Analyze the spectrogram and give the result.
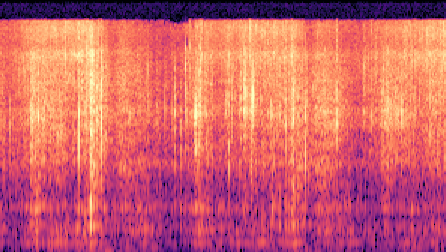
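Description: Solid dry soap chips and crumbs from a pile of shavings are gathered and crushed between the palms and fingers, then rubbed and stirred by hand on a white surface. The result is a dry, bright, crackly crunching with a sizzling hiss, swelling into short gritty bursts roughly every second over a steady rustle.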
